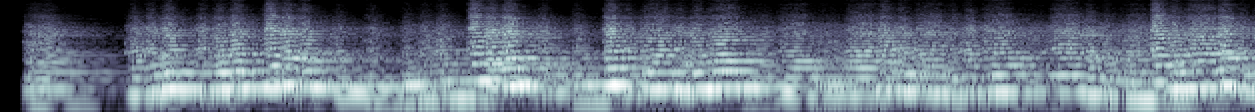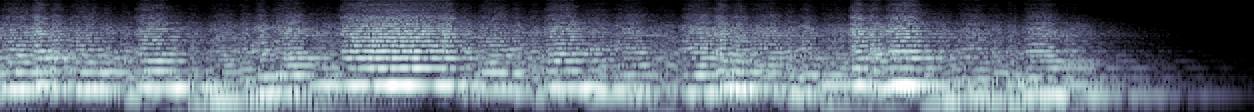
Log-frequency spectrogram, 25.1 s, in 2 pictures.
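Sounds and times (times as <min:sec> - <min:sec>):
instrumental music: 0:00.2 - 0:25.0.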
